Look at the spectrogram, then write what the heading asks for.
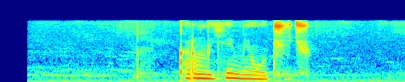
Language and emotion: Russian, neutral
